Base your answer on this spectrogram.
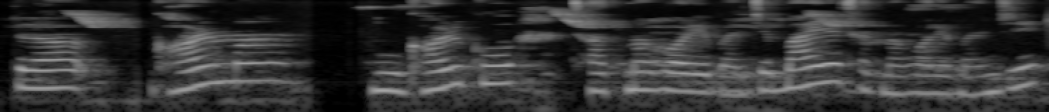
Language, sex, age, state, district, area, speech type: Nepali, female, 18-30, West Bengal, Jalpaiguri, rural, spontaneous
